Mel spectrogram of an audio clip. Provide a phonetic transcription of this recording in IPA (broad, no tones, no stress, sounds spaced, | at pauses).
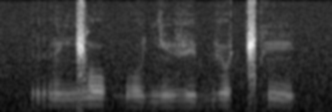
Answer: r ĩ ŋ͡ǁ o ɡ͡b o ɟ ĩ vʲ ɛ bʲ o ǁʰ ĩ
